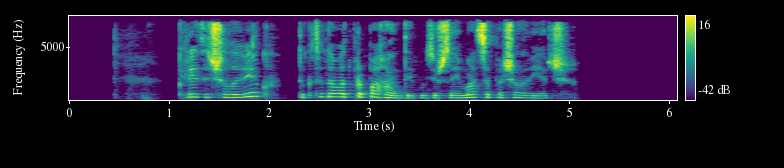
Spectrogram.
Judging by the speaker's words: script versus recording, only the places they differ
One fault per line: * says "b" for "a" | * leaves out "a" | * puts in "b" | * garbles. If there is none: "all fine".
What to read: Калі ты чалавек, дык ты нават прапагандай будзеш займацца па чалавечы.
all fine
